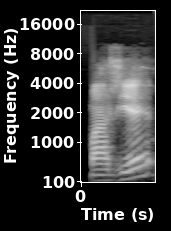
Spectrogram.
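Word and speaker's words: mariée: Marié, that is masculine, but feminine we say marié. Pronounce the same. There is an E at the end. This is feminine, okay?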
